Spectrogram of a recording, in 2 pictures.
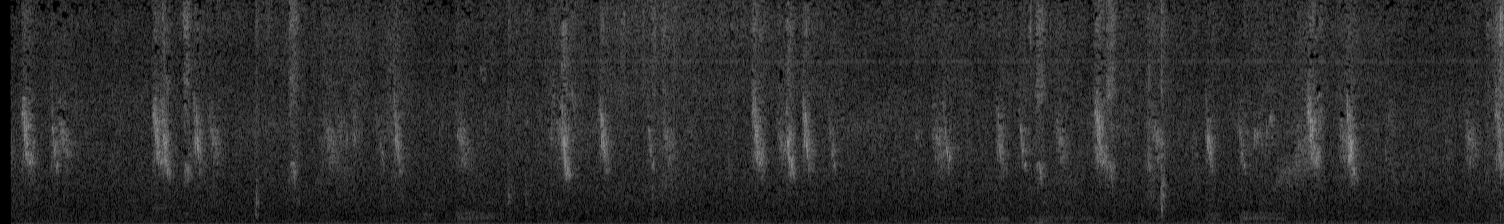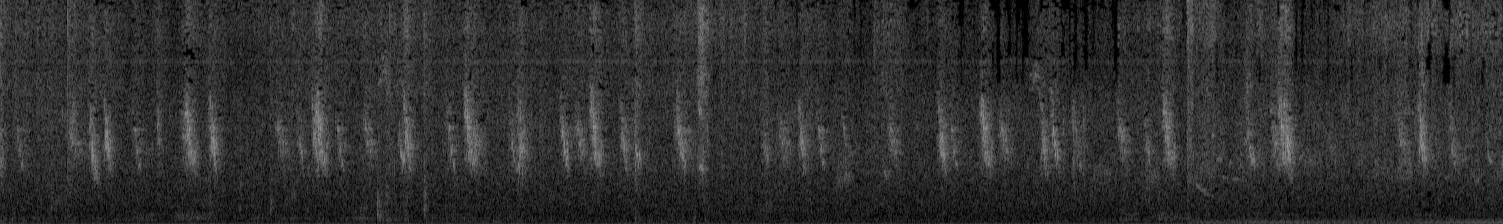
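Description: Faint birds chirping, many short high calls repeated throughout. A low steady hum comes in near the end.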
